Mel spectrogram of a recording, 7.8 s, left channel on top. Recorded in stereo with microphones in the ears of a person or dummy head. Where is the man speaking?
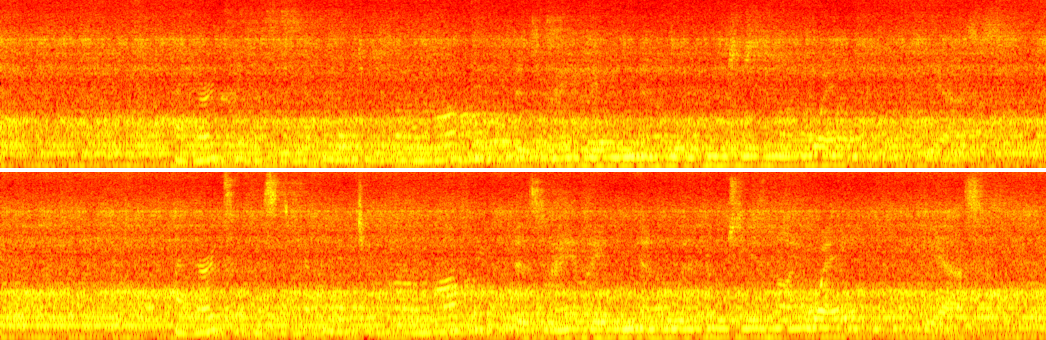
40° right (ahead or behind), 3 m.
